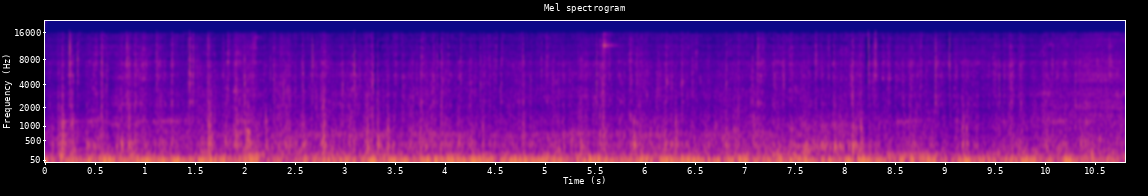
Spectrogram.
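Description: Mobility scooter's electric motor running steadily as it drives over a rough dirt track, with frequent clicks and rattles from bumps in the ground.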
